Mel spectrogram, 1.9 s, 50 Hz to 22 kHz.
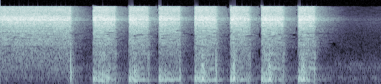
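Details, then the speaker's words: VW/Audi/Renault 01M/01N/AG4-type automatic transmission on/off shift solenoid on a bench tester at 8.5 V and 60 PSI air, after cleaning and demagnetising: eight quick, rough-cut hissing air bursts. The solenoid is not switching cleanly. "not liking it all you can even hear it what needs a to work anyway"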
